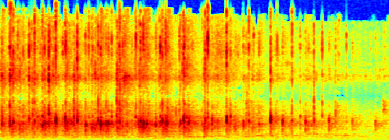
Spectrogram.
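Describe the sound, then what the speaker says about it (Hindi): Crowd applause at a Shravan festival concert in the Mahakaleshwar temple, a dense, moderately distant patter of many hands that swells and fades slightly without any break. "तालियों की गूंज और अनुगूंज जारी रहनी चाहिए"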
